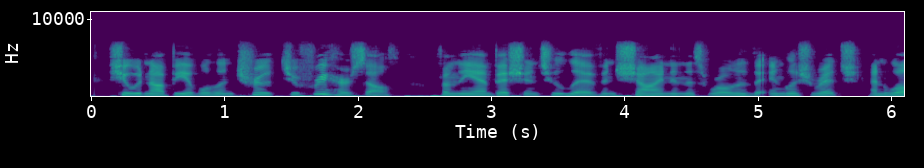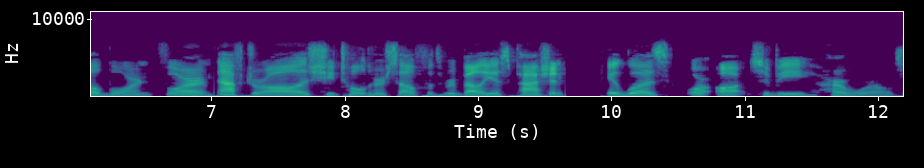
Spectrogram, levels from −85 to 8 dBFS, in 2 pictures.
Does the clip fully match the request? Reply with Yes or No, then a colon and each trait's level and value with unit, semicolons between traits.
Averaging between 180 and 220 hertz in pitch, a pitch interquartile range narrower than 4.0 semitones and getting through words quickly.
Yes: high, 190 Hz; average, 2.9 semitones; fast, 220 wpm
